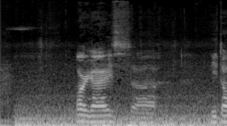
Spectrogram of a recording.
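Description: A middle-aged man talks casually inside a car.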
